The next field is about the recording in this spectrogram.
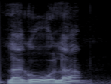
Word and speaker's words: Lagola: En svensk, Vargas och La Gola. Som det ska uttalas, har jag lärt mig, av Skavlan, La Gola, som Carola.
